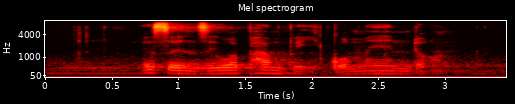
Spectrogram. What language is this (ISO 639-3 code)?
zul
